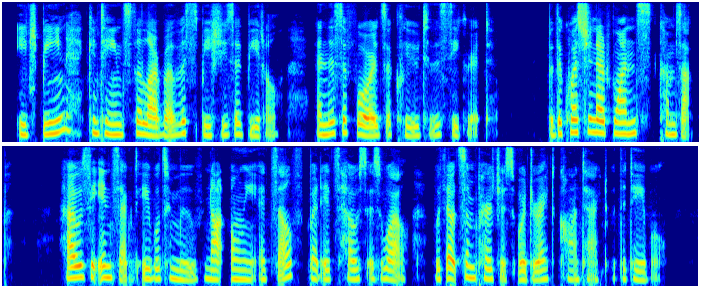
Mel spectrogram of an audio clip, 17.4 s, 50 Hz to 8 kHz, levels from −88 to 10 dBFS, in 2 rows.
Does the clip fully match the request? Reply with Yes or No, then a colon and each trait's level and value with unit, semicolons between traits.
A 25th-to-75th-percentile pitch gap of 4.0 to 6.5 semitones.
No: average, 3.4 semitones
